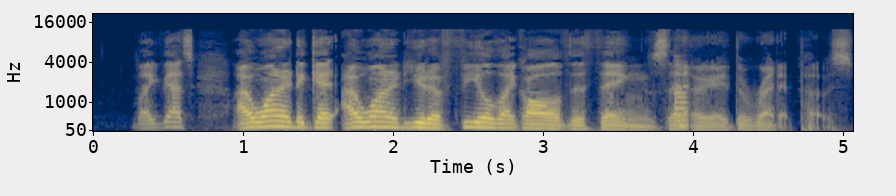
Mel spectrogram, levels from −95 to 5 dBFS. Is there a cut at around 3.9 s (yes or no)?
yes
